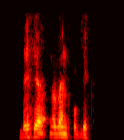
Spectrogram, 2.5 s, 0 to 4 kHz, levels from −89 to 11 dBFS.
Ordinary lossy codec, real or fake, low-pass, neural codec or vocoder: MP3, 32 kbps; fake; 3.6 kHz; vocoder, 44.1 kHz, 128 mel bands, Pupu-Vocoder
